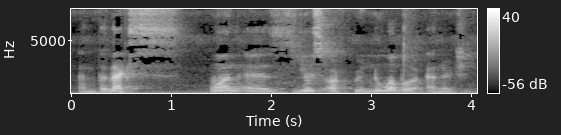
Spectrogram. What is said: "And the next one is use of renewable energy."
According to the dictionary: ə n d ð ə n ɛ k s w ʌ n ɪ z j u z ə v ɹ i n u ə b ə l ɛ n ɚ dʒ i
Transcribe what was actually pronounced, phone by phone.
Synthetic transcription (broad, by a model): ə n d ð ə n ɛ k s w ʌ n ɪ z j u z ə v ɹ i n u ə b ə l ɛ n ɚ dʒ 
